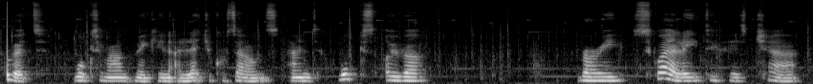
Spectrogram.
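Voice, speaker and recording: A woman tells a horror story in a slow, deliberate reading that draws out its words. Her voice sits low, dark and husky. Faint music plays behind her. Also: low-quality recording. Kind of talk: spoken horror story narration.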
